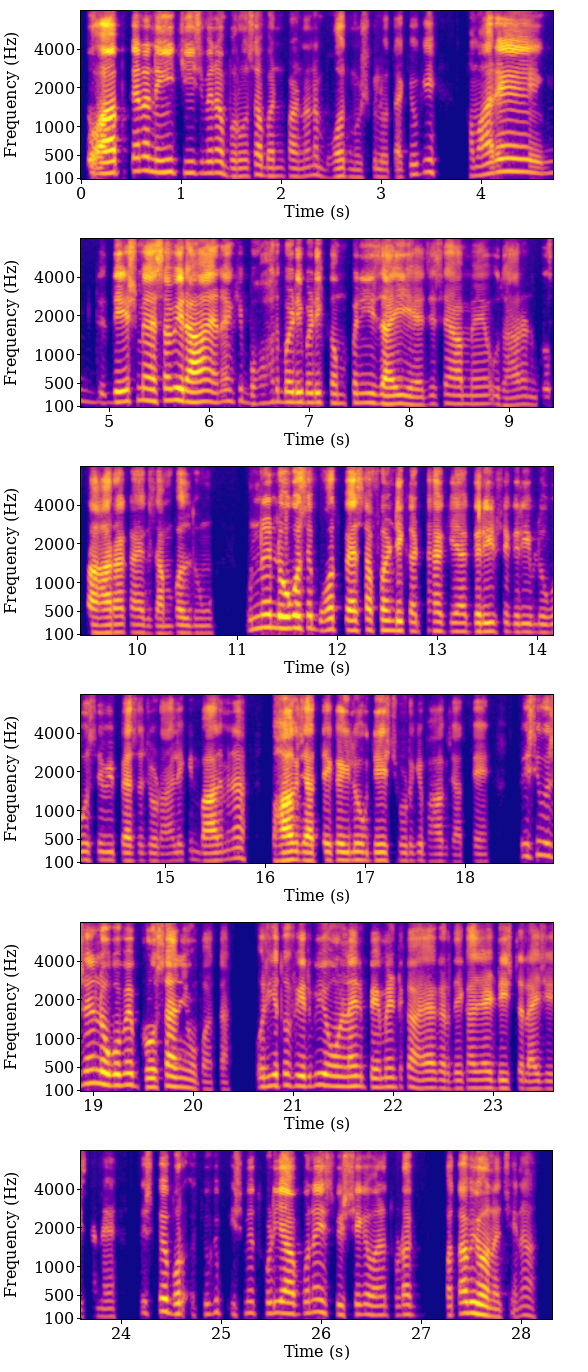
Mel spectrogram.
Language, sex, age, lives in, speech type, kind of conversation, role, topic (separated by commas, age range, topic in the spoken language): Hindi, male, 45-49, India, conversation, podcast, guest, आपके मुताबिक डिजिटल भुगतान के फायदे और परेशानियाँ क्या हैं?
